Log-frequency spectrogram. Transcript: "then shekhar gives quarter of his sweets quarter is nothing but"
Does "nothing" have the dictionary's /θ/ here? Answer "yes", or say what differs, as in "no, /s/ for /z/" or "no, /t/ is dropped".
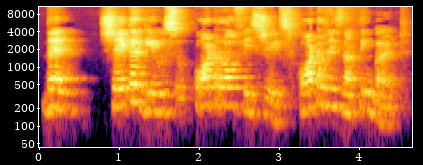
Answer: no, /t/ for /θ/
